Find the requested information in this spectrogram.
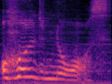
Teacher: che si chiama Old Norse. Non pronunciamo Norse, pronunciamo Old Norse. Vedete che non pronuncio la R?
